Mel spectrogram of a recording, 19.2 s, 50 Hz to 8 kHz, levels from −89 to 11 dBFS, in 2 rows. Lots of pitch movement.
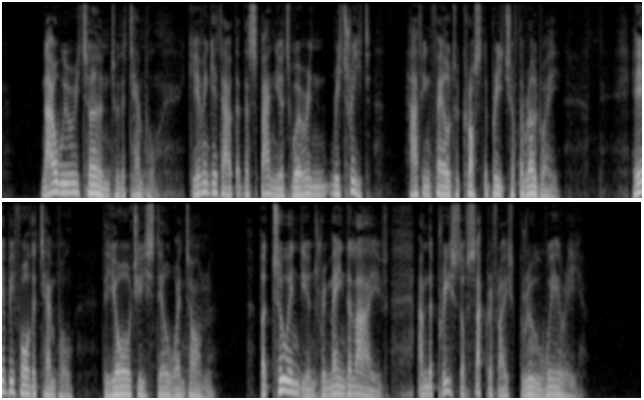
No: average, 3.6 semitones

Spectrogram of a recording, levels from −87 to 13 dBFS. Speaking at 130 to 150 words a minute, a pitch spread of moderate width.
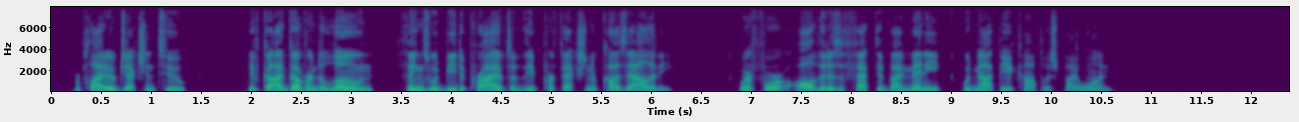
Yes: average, 140 wpm; average, 3.5 semitones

